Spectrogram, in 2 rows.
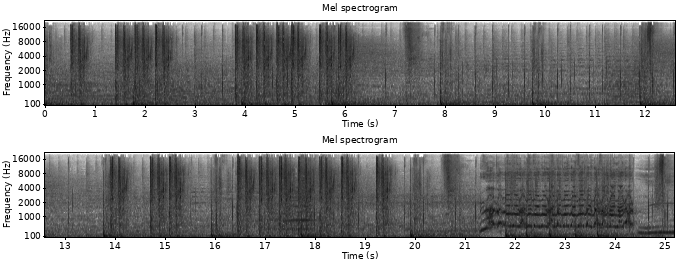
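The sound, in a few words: gunshots in the video game Deadly Premonition 2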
